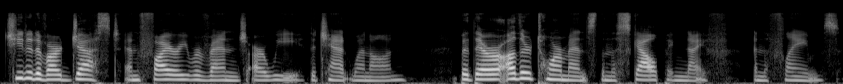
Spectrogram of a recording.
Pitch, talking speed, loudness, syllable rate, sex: 210 Hz, 180 wpm, -19 LUFS, 4.9 syllables/s, female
